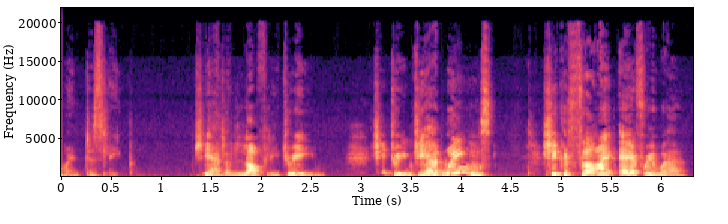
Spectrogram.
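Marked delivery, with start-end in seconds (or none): 0.0-0.7 sleepy whisper. A narrator's reading. Bedtime story, cat falling asleep. 4.8-6.3 higher and louder with wonder; excited storytelling. A narrator's reading. Telling a child about the flying dream, excited lift.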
